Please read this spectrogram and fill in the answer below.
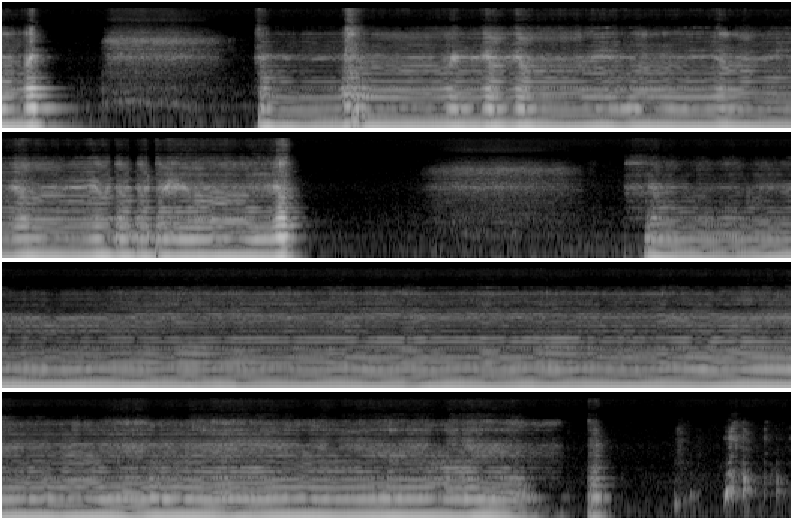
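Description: Wooden didgeridoo without a bell, played as a low steady drone with a stack of overtones above it, in three long blows. It breaks off twice for a breath, about a second in and again around eleven seconds in, and stops just before the end.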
